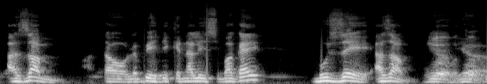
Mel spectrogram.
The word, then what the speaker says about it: Buzair: Malam ini bersama kita adalah saudara Azam atau lebih dikenali sebagai Buzair Azam. Ya, betul. Ya, Ui, kali pertama orang pronounce nama tu betul. Oh, Kali pertama. Sebab biasa orang buzzer. buzzer.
